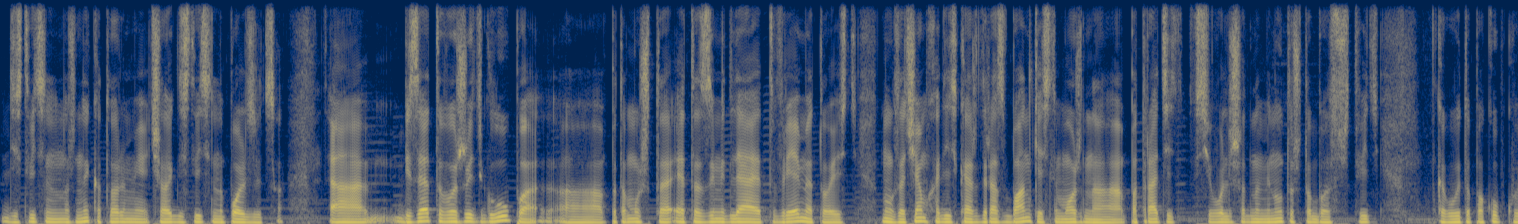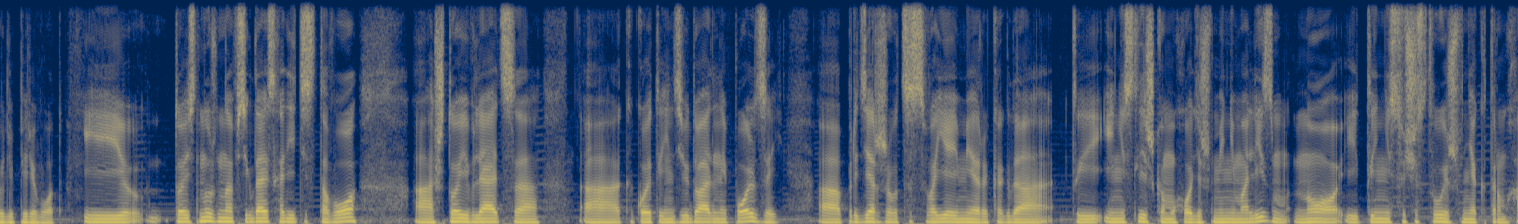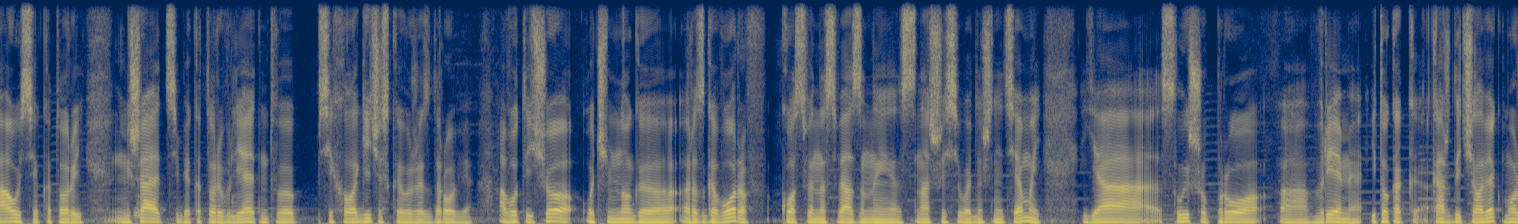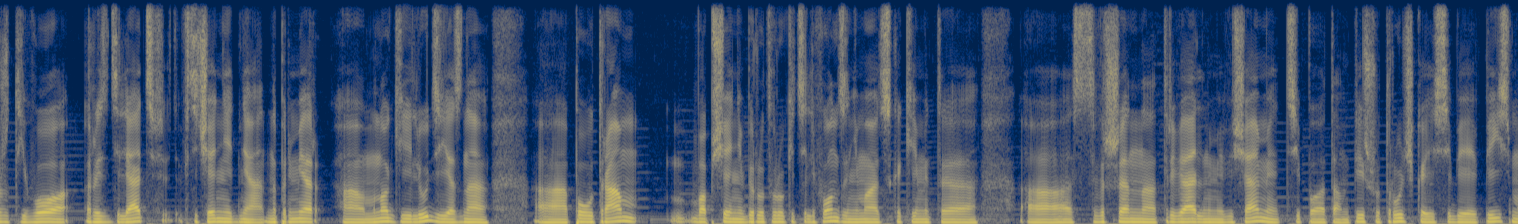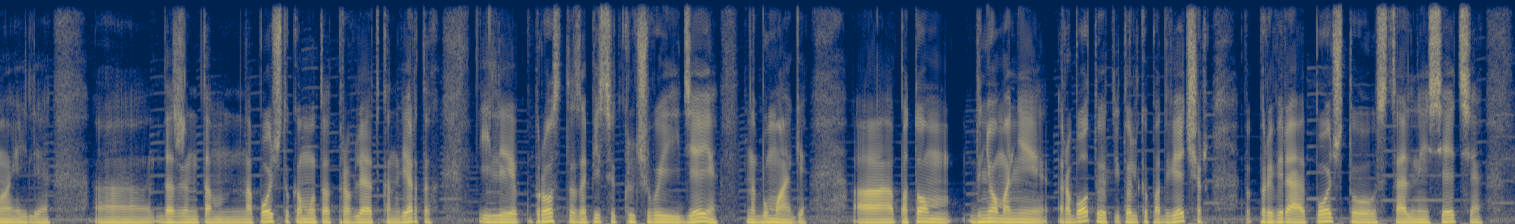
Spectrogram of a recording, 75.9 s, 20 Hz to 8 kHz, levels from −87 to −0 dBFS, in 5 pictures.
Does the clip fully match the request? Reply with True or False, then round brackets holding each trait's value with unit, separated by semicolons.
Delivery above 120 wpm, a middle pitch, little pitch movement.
False (130 wpm; 110 Hz; 2.3 semitones)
